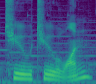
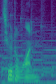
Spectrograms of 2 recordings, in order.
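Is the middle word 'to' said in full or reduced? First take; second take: full; reduced. First: The middle word is said in full. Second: The middle word is reduced to a schwa.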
